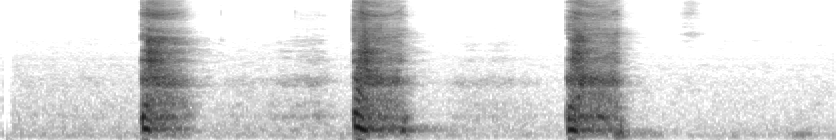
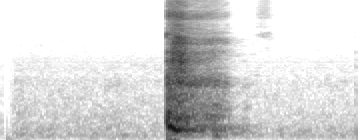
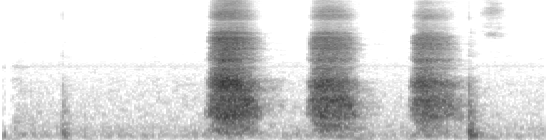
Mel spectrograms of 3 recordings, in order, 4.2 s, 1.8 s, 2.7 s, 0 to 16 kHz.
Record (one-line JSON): {"three_cough_length": "4.2 s", "three_cough_amplitude": 32768, "three_cough_signal_mean_std_ratio": 0.29, "cough_length": "1.8 s", "cough_amplitude": 32768, "cough_signal_mean_std_ratio": 0.25, "exhalation_length": "2.7 s", "exhalation_amplitude": 25198, "exhalation_signal_mean_std_ratio": 0.38, "survey_phase": "beta (2021-08-13 to 2022-03-07)", "age": "18-44", "gender": "Female", "wearing_mask": "Yes", "symptom_none": true, "smoker_status": "Never smoked", "respiratory_condition_asthma": false, "respiratory_condition_other": false, "recruitment_source": "REACT", "submission_delay": "1 day", "covid_test_result": "Negative", "covid_test_method": "RT-qPCR", "influenza_a_test_result": "Negative", "influenza_b_test_result": "Negative"}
